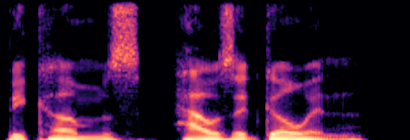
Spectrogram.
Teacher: The final G drops off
